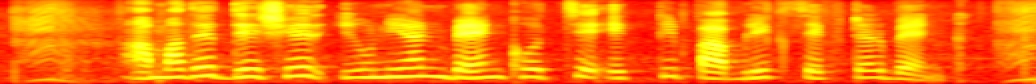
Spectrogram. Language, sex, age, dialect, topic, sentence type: Bengali, female, 36-40, Northern/Varendri, banking, statement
